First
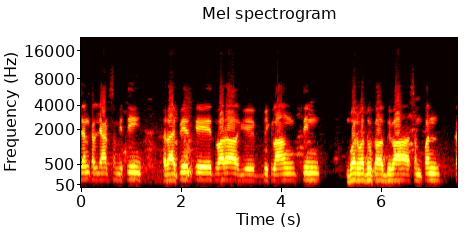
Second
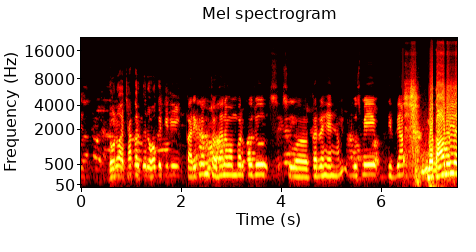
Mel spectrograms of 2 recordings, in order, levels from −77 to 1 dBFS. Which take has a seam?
second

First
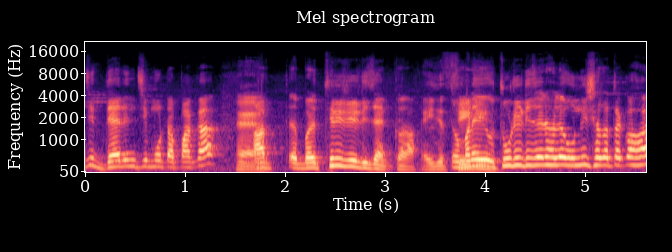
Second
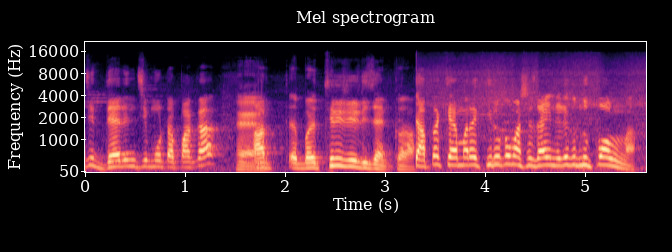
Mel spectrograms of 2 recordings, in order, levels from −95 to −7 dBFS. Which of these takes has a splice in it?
second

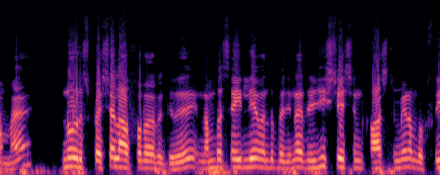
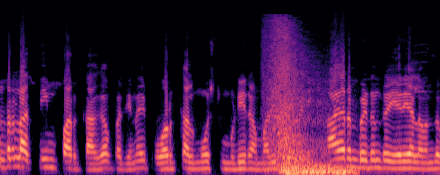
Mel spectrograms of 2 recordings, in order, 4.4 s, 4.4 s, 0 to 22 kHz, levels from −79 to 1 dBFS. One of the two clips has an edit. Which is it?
second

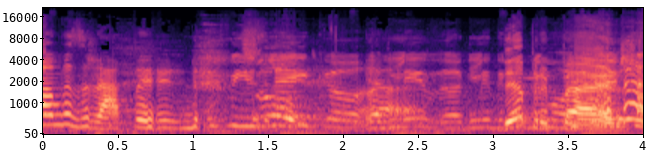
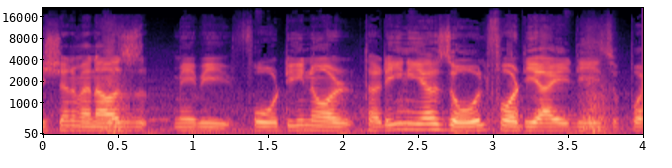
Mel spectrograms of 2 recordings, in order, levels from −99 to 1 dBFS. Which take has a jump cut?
second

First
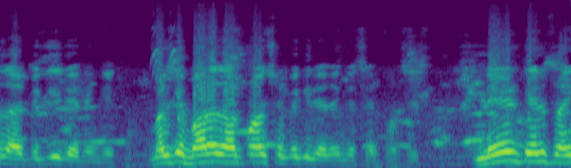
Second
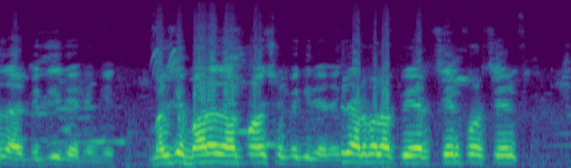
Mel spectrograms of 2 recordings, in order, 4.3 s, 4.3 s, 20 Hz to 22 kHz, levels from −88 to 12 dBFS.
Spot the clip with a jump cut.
second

